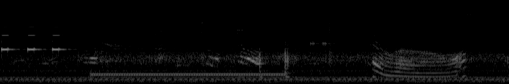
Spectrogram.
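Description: A telephone number is dialed in the video game Ace Academy. A few quick keypad beeps come first, then a long steady electronic tone, followed by warbling chime-like tones, all clean and close.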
